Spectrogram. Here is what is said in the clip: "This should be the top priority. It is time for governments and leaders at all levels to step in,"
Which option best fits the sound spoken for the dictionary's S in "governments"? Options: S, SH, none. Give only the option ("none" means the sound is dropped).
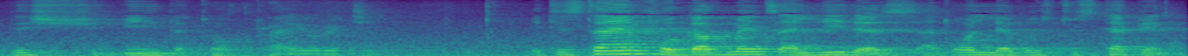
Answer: S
